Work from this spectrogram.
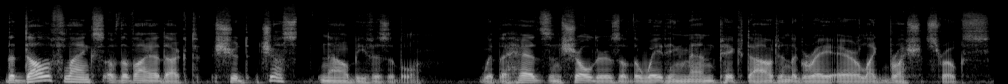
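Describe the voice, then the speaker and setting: Guy reading a short story, super low voice, solemn and deliberate, dry close sound. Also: lively intonation, darkish tone, dry recording. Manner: measured, deliberate, solemn delivery. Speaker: audiobook narrator. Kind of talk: scripted literary fiction narration.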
